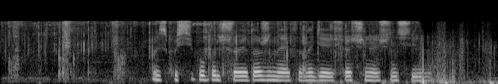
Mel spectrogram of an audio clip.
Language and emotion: Russian, neutral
